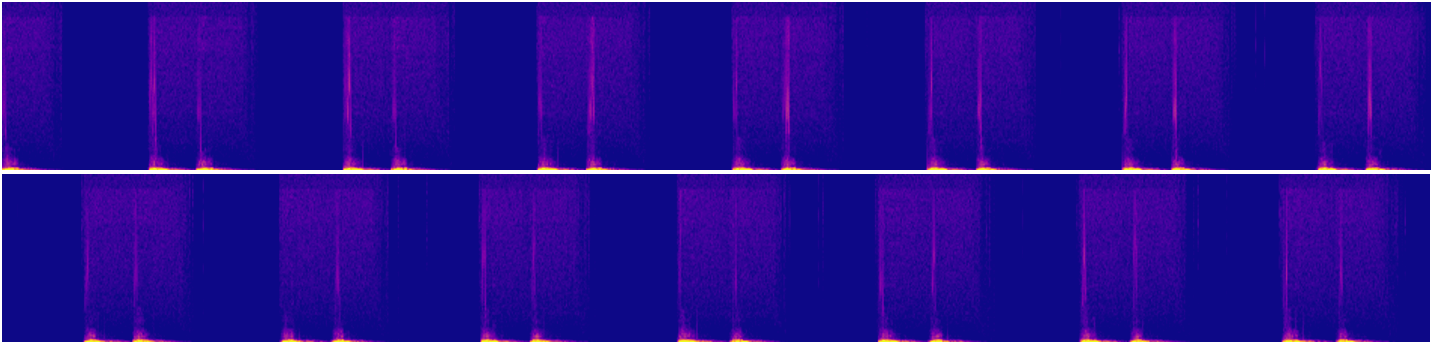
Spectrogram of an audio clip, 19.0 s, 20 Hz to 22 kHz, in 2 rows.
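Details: Recorded heartbeat sounds offered as a sleep aid for babies: a steady, regular, deep, muffled lub-dub at about 47 beats a minute, with no other sounds between beats.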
